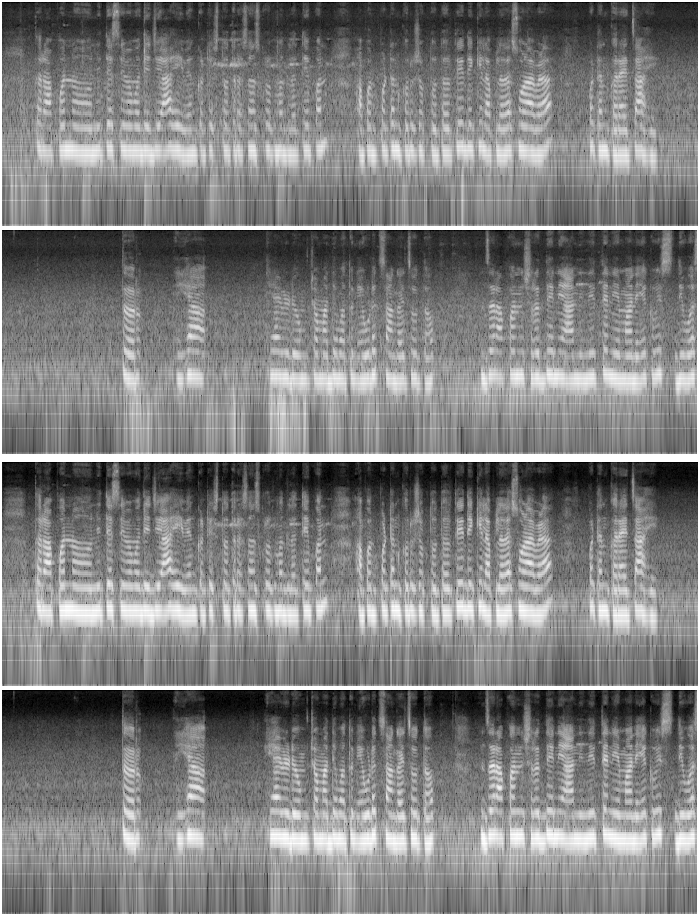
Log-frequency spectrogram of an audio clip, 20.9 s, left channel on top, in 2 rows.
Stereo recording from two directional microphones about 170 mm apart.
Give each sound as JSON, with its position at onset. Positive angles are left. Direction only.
{"t": 0.5, "sound": "a woman's voice", "side_deg": -25}
{"t": 12.2, "sound": "a sound", "side_deg": -15}
{"t": 13.1, "sound": "a woman's voice", "side_deg": -20}
{"t": 14.5, "sound": "a woman's voice", "side_deg": -20}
